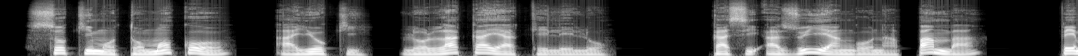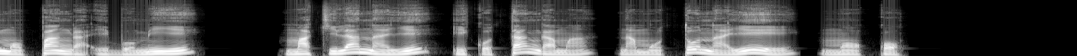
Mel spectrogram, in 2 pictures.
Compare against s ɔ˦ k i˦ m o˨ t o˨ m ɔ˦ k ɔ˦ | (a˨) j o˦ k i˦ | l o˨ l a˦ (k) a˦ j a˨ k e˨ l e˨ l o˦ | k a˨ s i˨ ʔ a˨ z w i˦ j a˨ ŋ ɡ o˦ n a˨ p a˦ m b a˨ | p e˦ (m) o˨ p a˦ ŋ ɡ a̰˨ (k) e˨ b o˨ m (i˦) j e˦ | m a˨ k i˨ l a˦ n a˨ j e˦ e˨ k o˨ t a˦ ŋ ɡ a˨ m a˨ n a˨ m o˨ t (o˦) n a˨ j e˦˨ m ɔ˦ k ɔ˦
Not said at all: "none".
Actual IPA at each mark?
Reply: a˨, k, m, ʔ, i˦, o˦

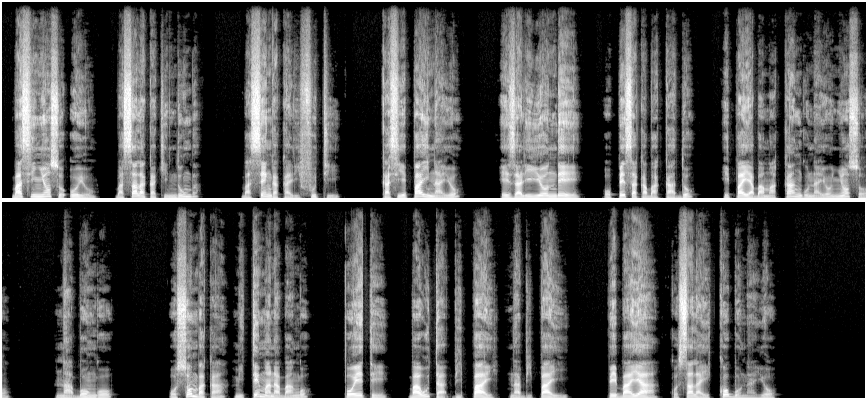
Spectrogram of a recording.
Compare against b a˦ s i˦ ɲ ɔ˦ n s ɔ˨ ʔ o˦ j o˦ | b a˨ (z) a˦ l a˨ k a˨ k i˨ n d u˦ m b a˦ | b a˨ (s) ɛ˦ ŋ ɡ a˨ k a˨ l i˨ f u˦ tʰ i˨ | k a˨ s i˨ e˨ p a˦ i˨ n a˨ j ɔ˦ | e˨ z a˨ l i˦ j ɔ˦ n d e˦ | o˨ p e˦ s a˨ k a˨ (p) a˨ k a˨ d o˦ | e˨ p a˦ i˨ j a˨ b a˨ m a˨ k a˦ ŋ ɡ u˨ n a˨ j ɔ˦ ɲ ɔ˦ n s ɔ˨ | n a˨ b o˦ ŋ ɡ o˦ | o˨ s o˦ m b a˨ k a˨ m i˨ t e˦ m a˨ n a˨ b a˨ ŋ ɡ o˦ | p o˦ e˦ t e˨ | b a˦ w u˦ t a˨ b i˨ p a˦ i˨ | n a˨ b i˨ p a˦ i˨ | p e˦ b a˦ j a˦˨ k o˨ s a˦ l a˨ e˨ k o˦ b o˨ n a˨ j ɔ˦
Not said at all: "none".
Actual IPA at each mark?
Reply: s, s, b

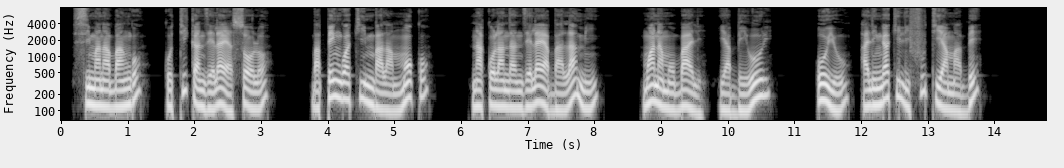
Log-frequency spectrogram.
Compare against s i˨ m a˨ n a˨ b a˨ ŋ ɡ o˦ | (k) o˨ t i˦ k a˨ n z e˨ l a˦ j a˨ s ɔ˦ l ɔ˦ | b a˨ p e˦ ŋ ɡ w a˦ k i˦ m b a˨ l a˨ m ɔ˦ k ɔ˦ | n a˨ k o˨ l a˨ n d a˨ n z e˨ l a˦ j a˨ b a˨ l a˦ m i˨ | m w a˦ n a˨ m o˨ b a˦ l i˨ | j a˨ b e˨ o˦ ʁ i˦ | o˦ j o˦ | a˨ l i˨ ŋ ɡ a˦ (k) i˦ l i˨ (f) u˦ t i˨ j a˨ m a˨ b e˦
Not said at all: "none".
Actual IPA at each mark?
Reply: k, k, f

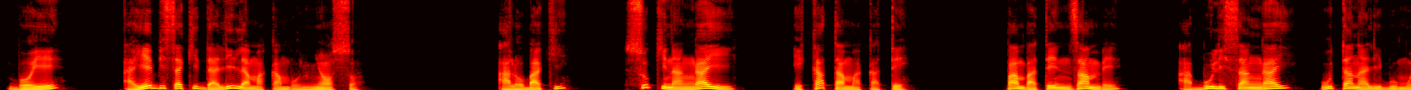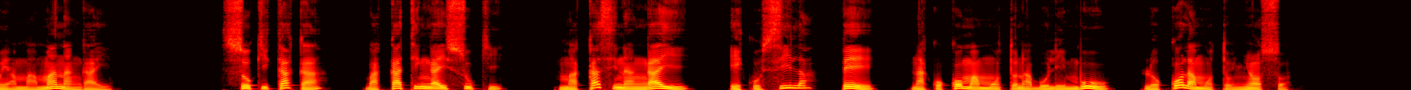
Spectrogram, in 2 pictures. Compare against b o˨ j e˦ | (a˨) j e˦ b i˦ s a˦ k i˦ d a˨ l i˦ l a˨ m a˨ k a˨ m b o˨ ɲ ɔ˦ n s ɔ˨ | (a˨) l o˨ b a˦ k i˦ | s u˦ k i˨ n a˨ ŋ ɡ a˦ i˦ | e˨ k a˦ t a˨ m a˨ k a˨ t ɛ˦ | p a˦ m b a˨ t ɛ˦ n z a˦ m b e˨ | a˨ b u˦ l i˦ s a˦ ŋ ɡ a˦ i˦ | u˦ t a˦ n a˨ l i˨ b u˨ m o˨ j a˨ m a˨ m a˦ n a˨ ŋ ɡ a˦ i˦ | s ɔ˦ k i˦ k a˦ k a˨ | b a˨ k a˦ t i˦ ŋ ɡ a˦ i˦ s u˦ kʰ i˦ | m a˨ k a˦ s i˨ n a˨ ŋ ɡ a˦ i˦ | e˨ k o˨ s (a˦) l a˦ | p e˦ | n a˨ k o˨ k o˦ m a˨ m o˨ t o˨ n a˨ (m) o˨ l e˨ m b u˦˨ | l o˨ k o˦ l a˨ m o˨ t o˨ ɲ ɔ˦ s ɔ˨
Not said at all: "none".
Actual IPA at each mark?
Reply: a˨, a˨, i˦, b

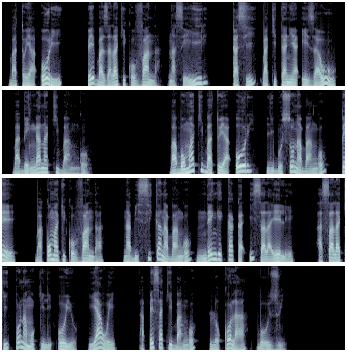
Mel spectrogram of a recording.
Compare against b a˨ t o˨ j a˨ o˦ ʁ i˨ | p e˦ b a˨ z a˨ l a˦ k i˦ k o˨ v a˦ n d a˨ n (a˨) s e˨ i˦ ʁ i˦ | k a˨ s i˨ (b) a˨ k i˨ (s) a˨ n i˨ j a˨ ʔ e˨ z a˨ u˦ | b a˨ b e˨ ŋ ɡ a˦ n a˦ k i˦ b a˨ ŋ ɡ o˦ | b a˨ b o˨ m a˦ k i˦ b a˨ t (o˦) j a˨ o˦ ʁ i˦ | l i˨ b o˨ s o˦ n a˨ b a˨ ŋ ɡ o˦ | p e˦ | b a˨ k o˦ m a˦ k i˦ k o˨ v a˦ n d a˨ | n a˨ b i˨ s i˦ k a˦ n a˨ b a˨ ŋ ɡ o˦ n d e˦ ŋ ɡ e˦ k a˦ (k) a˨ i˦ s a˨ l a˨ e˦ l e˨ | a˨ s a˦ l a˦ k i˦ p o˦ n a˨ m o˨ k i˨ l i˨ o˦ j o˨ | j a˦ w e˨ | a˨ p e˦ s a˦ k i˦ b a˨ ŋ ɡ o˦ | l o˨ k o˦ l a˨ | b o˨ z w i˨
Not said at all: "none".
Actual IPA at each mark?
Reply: a˨, b, t, o˨, k

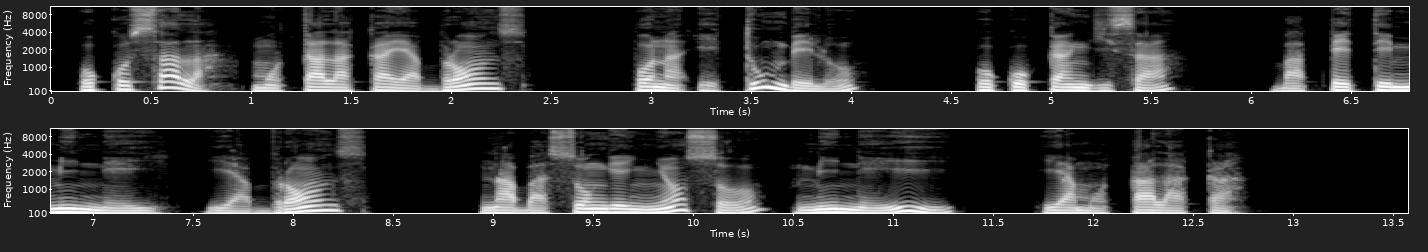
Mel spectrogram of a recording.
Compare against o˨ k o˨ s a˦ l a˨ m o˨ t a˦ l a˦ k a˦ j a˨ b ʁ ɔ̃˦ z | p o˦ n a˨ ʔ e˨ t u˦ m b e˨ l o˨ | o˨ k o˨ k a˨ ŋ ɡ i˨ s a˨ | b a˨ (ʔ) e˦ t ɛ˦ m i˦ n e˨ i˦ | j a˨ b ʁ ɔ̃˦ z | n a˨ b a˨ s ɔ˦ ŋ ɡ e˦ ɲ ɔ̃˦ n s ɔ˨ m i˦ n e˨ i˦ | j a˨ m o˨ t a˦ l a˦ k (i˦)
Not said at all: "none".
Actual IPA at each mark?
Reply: p, a˦

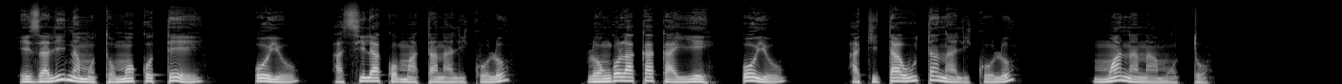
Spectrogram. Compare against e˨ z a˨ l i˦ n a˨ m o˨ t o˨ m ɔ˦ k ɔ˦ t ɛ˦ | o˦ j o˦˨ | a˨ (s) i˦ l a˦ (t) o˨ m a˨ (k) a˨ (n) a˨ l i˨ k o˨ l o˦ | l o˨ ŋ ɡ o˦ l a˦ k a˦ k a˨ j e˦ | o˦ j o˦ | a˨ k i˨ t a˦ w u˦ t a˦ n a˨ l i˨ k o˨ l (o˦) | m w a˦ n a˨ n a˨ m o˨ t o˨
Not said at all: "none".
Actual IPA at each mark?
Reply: s, k, t, n, o˦

